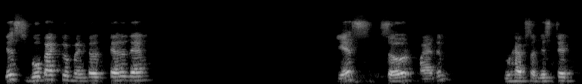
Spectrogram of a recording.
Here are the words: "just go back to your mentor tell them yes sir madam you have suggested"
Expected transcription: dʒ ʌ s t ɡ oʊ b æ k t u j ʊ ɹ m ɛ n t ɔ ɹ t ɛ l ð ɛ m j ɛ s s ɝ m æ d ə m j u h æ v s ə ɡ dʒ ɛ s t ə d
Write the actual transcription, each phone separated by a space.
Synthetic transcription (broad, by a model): dʒ ʌ s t ɡ oʊ b æ k t u m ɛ n t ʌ l t ɛ l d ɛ m j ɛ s s ɝ m æ d ə m j u h æ v s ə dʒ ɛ s t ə d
